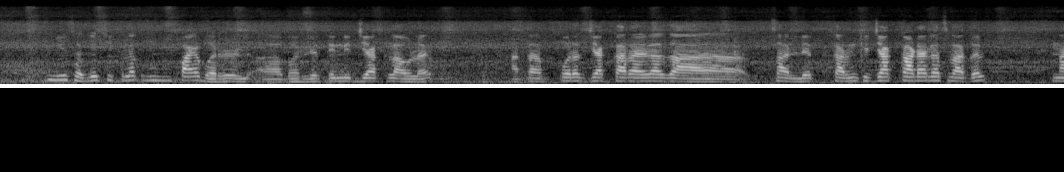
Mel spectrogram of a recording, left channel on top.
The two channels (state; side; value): silent; right; digital silence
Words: मी सगळे चिखलात पाय भरले, त्यांनी जॅक लावलाय। आता परत जॅक काढायला चाललेत, कारण की जॅक काढायलाच लागल।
